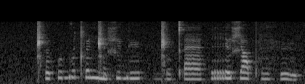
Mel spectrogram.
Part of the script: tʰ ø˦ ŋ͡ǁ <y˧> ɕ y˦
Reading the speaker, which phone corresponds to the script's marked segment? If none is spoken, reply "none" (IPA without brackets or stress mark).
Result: y˨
